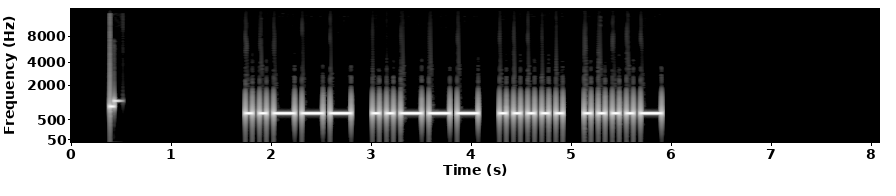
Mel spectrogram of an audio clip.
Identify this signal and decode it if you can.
Morse code, heard as a keyed tone, about 17 wpm, 700 Hz. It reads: 2254
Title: Common Cut Numbers - 4-Digit 17wpm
